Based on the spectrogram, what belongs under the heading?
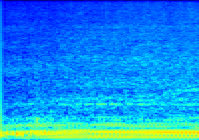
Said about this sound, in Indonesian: aduh motor anjir setinggi itu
